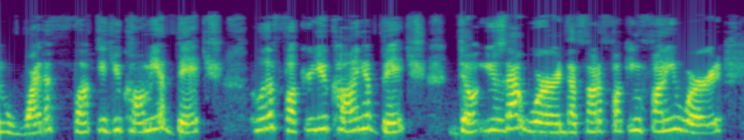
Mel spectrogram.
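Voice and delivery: acted, furious, angry shouting tirade. Retelling yelling at a man in front of everyone in the store, retelling own yelling. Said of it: "I start yelling at him".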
